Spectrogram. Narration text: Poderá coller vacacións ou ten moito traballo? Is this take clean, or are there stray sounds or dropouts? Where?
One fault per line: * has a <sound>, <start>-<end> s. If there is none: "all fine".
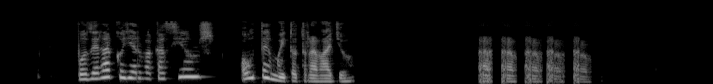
* has a laugh, 4.8-5.9 s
